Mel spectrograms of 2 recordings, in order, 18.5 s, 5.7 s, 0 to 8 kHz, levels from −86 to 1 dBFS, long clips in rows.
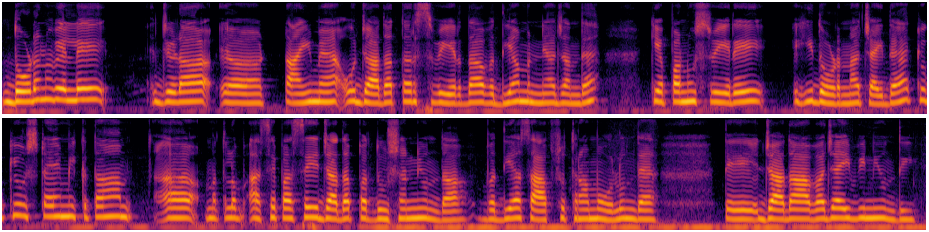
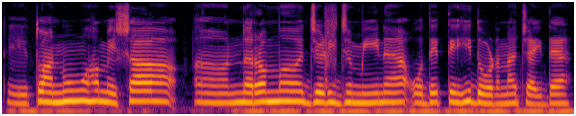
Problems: none marked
